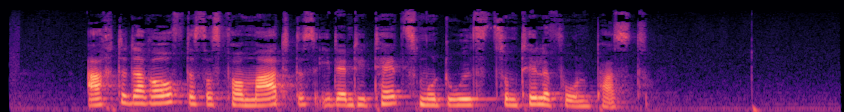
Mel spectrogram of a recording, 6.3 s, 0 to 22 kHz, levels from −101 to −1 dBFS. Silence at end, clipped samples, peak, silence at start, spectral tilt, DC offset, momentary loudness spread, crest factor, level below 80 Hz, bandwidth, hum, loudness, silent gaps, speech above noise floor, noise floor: 0.65 s; under 0.1%; -4 dBFS; 0.65 s; -5.5 dB/octave; under 0.1%; 10 LU; 20 dB; -58 dBFS; 15.5 kHz; none; -23 LUFS; none; 36 dB; -59 dBFS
